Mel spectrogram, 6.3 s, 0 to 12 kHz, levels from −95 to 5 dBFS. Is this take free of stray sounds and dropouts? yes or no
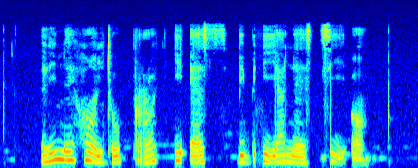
no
